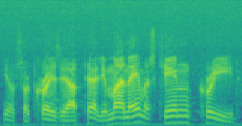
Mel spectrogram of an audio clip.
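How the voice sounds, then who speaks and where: An actor playing a cold, threatening gunslinger in an old-time radio western, with a tough folksy drawl. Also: male voice, medium pitch, unhurried, fairly bright tone, lightly acted. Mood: menacing. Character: cold, menacing gunslinger drifting into a frontier town. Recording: dull vintage radio recording.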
